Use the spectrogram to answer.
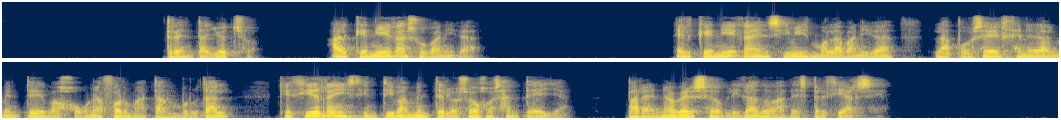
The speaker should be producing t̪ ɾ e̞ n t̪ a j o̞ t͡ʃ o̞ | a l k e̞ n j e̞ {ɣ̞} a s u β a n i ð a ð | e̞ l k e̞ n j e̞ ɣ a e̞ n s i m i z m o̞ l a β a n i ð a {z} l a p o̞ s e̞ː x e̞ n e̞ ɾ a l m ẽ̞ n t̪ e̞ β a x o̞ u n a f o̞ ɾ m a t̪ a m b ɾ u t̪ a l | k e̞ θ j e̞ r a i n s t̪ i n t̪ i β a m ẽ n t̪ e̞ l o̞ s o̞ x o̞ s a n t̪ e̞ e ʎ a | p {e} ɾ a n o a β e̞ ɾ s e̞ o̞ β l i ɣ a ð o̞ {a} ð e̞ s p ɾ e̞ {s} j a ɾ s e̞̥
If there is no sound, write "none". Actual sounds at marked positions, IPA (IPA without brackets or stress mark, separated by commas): ɣ̞, ð, a, a, θ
